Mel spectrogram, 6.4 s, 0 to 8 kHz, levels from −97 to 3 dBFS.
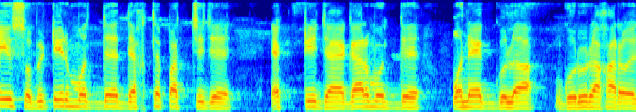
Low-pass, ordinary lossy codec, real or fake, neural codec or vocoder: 7.2 kHz; Opus, 32 kbps; real; none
